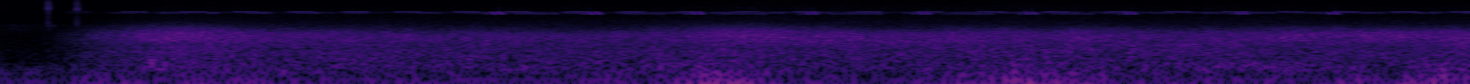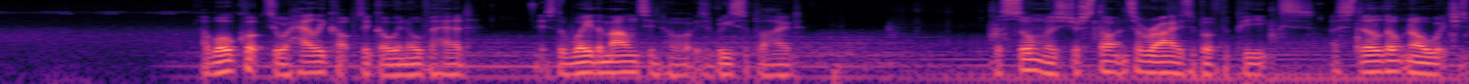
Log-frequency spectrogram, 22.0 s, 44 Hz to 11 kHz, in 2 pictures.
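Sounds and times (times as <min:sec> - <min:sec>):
crickets chirping: 0:00.4 - 0:22.0.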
